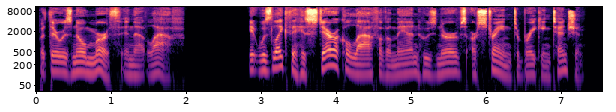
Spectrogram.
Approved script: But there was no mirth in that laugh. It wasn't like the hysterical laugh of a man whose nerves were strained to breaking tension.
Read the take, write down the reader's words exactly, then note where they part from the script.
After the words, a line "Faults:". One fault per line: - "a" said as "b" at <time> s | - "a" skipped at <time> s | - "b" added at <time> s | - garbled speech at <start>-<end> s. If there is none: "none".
But there was no mirth in that laugh. It was like the hysterical laugh of a man whose nerves are strained to breaking tension.
Faults:
- "wasn't" said as "was" at 3.0 s
- "were" said as "are" at 5.8 s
